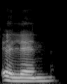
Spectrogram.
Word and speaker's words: Hélène: in French it's pronounced Hélène, but it's spelled Hellene. So, but it's so Hélène, but in French it would be pronounced Hélène. They don't pronounce the H in French.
